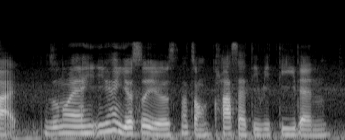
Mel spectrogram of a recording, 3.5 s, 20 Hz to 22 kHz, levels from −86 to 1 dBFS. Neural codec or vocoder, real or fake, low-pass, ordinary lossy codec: none; real; 7.2 kHz; none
